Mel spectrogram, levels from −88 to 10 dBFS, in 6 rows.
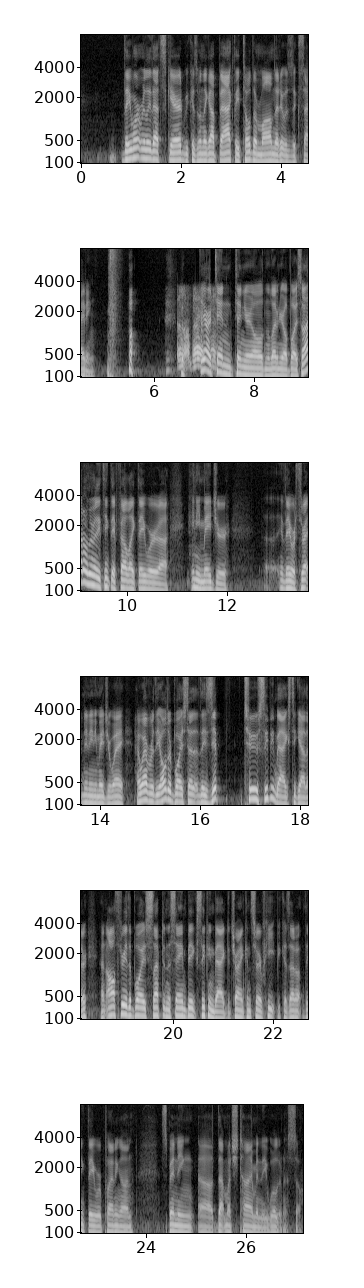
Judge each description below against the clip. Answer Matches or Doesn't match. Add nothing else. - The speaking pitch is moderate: Doesn't match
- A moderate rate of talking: Doesn't match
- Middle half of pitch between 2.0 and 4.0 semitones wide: Doesn't match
